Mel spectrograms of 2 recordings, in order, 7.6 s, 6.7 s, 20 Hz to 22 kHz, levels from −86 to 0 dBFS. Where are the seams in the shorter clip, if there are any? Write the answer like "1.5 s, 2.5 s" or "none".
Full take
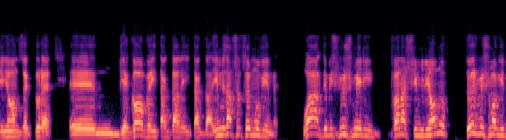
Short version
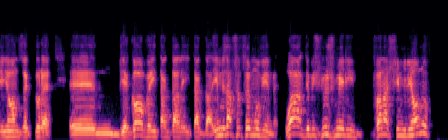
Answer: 4.2 s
